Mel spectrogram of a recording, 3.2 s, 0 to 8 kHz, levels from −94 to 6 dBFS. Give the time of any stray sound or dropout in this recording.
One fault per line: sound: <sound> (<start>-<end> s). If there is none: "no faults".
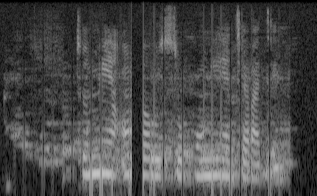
sound: dropout (1.3-1.4 s)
